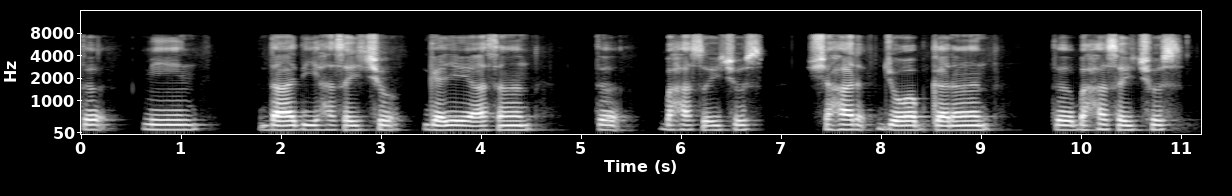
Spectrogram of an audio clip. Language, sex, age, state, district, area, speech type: Kashmiri, male, 30-45, Jammu and Kashmir, Kupwara, rural, spontaneous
